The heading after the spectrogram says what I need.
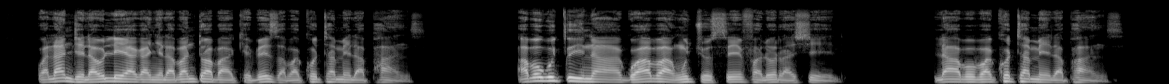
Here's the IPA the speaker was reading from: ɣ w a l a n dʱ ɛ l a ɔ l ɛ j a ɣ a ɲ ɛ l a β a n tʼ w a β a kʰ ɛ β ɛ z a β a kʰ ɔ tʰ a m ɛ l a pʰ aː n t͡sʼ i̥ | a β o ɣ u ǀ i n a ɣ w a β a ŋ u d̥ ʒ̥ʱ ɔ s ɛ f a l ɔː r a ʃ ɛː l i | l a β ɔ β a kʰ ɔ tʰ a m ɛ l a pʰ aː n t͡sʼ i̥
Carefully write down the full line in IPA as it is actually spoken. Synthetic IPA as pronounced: ɣ w a l a n dʱ ɛ l a u l ɛ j a ɣ a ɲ ɛ l a β a n tʼ w a β a kʰ ɛ β ɛ z a β a kʰ ɔ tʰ a m ɛ l a pʰ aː n t͡sʼ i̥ | a β o ɣ u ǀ i n a ɣ w a β a ŋ u d̥ ʒ̥ʱ ɔ s ɛ f a l ɔ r a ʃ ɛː l i | l a β ɔ β a kʰ ɔ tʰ a m ɛ l a pʰ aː n t͡sʼ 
